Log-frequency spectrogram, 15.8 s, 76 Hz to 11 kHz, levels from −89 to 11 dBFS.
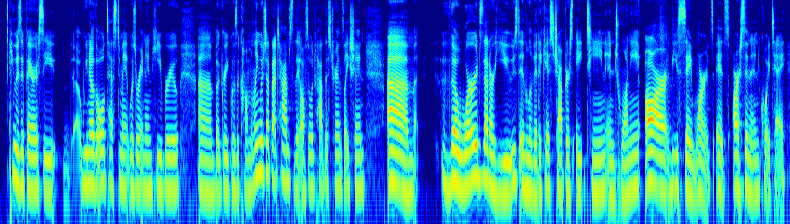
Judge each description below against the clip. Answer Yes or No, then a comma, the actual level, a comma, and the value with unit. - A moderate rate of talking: Yes, average, 195 wpm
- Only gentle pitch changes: Yes, narrow, 2.2 semitones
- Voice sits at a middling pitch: Yes, medium, 170 Hz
